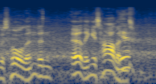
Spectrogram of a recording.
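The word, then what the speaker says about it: Haaland: He was asked to pronounce his name for the World Cup authorities and he said, "My name is Erling Holland as his father's was."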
